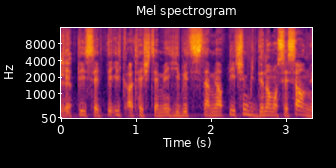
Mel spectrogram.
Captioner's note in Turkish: boğazını temizler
